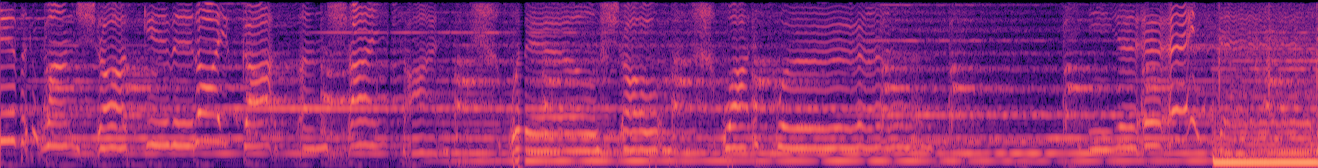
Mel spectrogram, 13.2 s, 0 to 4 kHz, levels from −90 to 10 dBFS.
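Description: From 3.76 to 5.26 s the audio catches and stutters: twelve brief hitches, the longest about 60 ms, add up to roughly 194 ms of stretched sound, about 13% of that stretch. Nothing goes missing, but the flow drags. These are repeated stalls (stutter): packets arrived late or slower than playback, so the jitter buffer kept running dry, and each time the receiver extended the last sound until fresh audio came in. Then from 5.91 to 7.32 s the audio runs slow at unchanged pitch, at about 92% speed, with drawn-out sounds. This is a jitter buffer slow-down: with its reserve low, the receiver repeated single pitch periods and slivers of pauses to rebuild it, adding about 114 ms. Throughout, the call path's band limit is audible as a dull top with nothing above 4 kHz, which fits G.711 mu-law at 64 kbps.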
